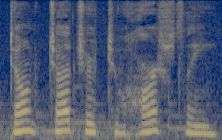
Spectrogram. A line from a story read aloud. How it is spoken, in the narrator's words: a whisper answer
